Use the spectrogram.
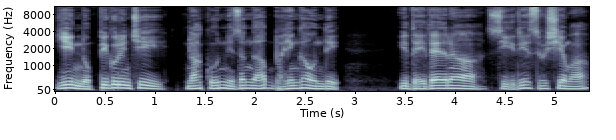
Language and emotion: Telugu, fearful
